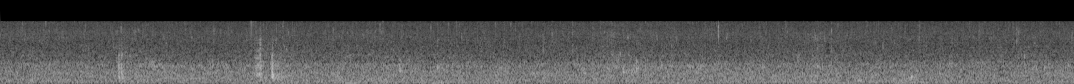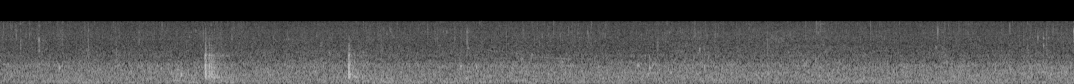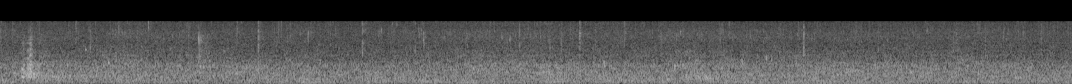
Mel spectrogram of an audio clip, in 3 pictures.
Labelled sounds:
12.8	13.1	croaking sound likely from a nearby submerged object, 1.4 to 1.5 kHz

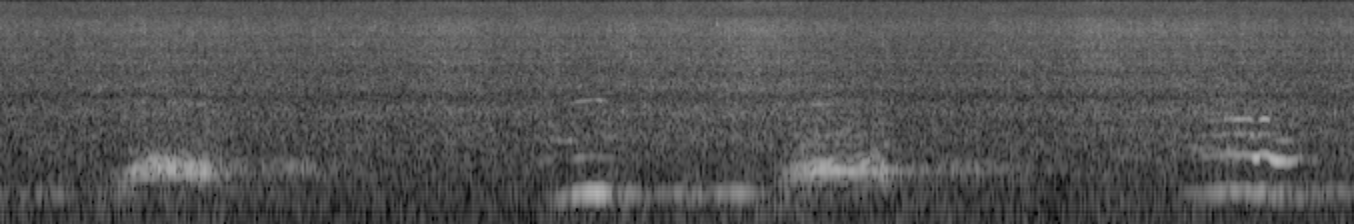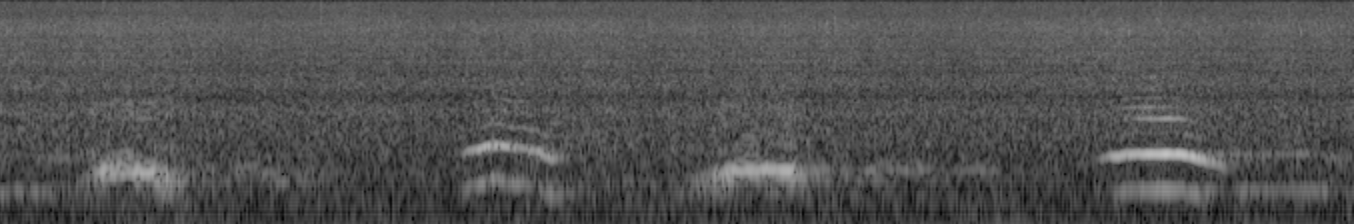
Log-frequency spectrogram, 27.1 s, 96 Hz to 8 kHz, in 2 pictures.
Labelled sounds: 5.7	6.1	humpback whale, 1.0 to 1.2 kHz
12.2	12.5	humpback whale, 0.78 to 0.81 kHz
24.8	25.4	humpback whale, 0.78 to 1.0 kHz

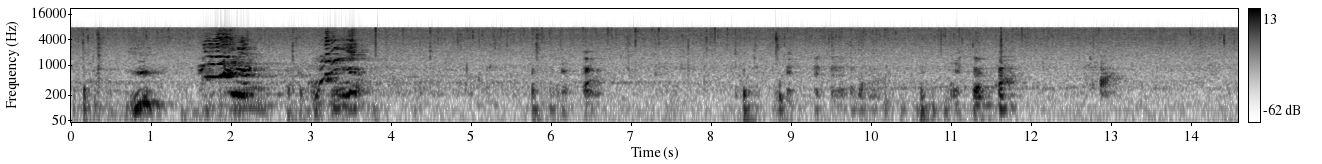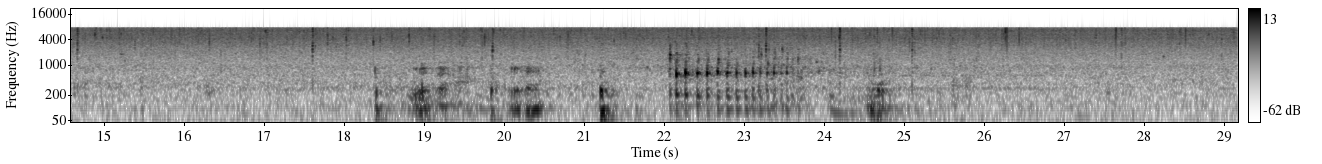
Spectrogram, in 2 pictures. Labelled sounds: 1.6	2.5	humpback whale, 0.78 to 5.8 kHz
3.1	3.6	humpback whale, 1.1 to 2.0 kHz

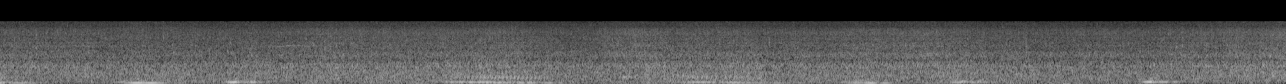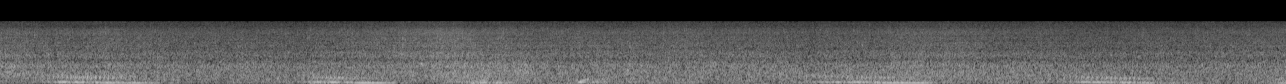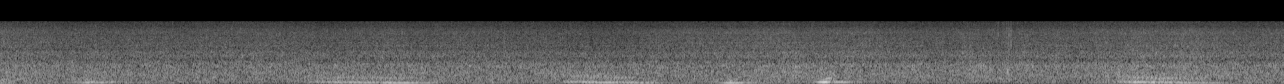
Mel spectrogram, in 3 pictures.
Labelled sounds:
2.7	3.0	humpback whale, 2.2 to 2.5 kHz

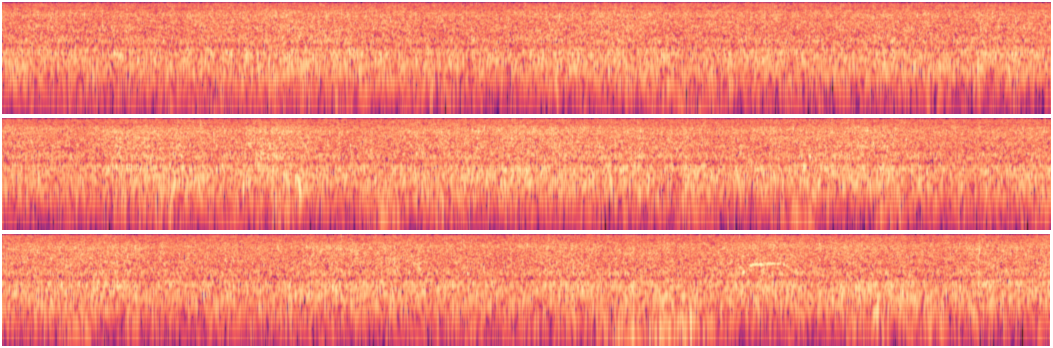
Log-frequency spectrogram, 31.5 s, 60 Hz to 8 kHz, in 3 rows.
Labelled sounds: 28.4	28.8	humpback whale, 1.9 to 2.2 kHz

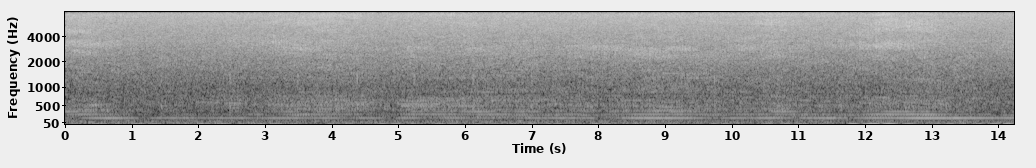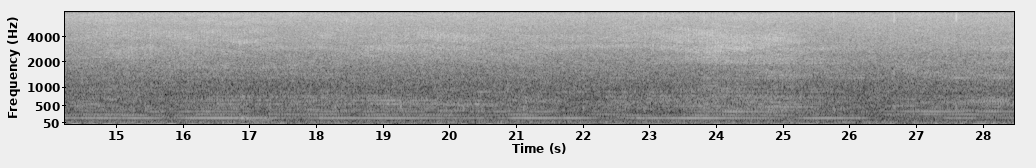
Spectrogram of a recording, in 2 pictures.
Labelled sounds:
16.7	17.1	vessel noise, 3.2 to 3.7 kHz

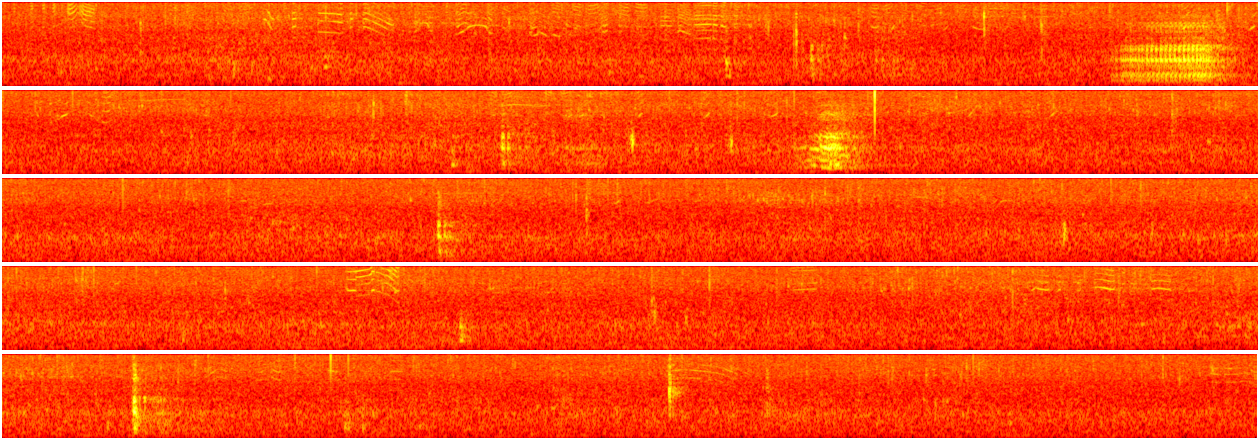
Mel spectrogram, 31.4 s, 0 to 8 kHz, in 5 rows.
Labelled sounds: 1.7	2.0	Pacific white-sided dolphin, 7.2 to 7.5 kHz
3.4	3.7	Pacific white-sided dolphin, 4.5 to 4.9 kHz
5.6	6.1	croaking sound likely from a nearby submerged object, 0.88 to 3.4 kHz
6.9	7.2	Pacific white-sided dolphin, 5.3 to 5.7 kHz
8.8	9.1	Pacific white-sided dolphin, 4.3 to 4.7 kHz
10.2	10.5	croaking sound likely from a nearby submerged object, 0.84 to 1.1 kHz
28.4	28.8	Pacific white-sided dolphin, 3.8 to 4.4 kHz
31.2	31.3	Pacific white-sided dolphin, 3.7 to 4.0 kHz

